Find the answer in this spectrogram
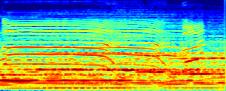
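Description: A little girl calling out in long, drawn-out calls, "Uncle... come...", each note held and then falling away, over steady background music.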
